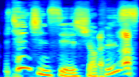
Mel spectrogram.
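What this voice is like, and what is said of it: Put-on British accent. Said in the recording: “English accent in your real life ... talking with a British accent”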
